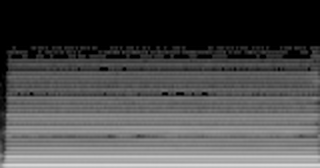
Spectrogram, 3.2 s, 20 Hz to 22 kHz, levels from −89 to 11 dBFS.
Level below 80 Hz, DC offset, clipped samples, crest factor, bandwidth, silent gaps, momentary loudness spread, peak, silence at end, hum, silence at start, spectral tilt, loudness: -48 dBFS; under 0.1%; under 0.1%; 6 dB; 12.5 kHz; none; 0 LU; -2 dBFS; 0 s; none; 0 s; -1.5 dB/octave; -8 LUFS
